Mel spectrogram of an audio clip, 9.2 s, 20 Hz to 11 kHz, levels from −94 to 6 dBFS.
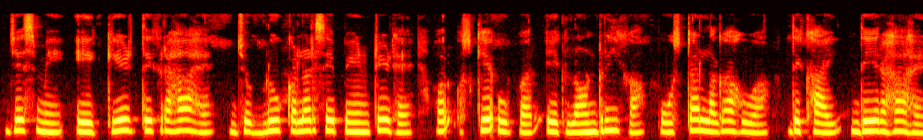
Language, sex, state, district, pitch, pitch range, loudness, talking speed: Hindi, female, Rajasthan, Churu, 230 Hz, 215-245 Hz, -16 LUFS, 155 wpm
